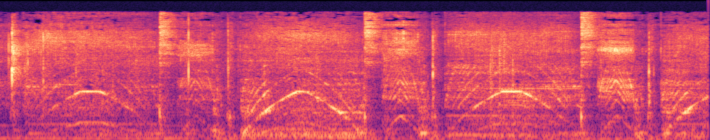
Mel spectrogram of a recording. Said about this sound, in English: A listener in Armonk, New York, sent us this sound of their mat cutter from their framing shop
